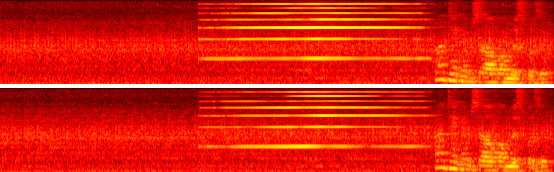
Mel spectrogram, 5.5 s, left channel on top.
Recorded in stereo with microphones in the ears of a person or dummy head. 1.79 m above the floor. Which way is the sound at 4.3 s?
55° right (ahead or behind).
